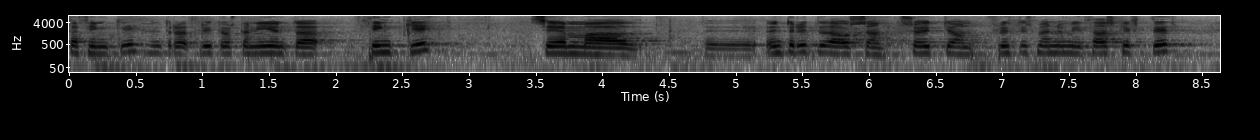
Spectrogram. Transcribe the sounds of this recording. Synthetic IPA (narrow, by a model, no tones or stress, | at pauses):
aθiɲcɪhʏnt̪ɾaθɾiːt̪owst̪awniːjʏnt̪a | θiɲcɪ | sɛmað | ʏnt̪ɪɾɪt̪ʏðawsam̥t̪sœːɥt̪jawnflʏht̪ɪsmɛnːʏmiθaðscɪft̪ɪθ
